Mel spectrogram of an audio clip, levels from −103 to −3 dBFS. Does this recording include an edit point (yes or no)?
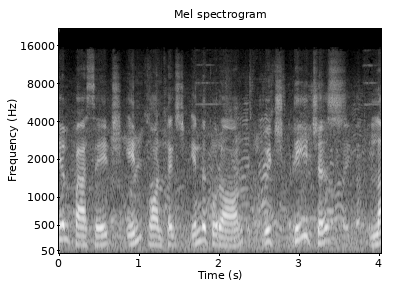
yes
